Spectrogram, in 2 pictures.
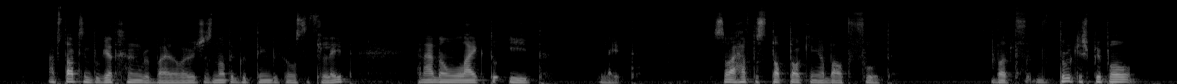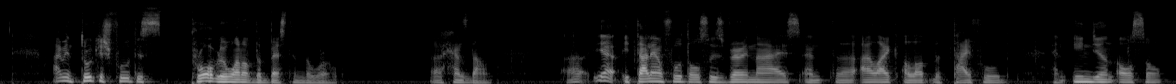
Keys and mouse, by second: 9.9 ctrl+Tab, 13.1-23.5 alt+drag.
